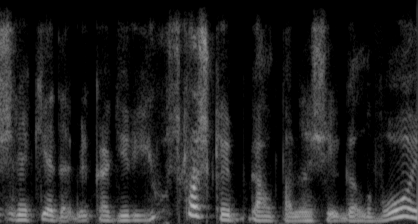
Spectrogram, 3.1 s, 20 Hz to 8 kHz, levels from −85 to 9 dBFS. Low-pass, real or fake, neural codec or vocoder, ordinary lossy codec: 7.2 kHz; fake; codec, 16 kHz, 6 kbps, DAC; Opus, 32 kbps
